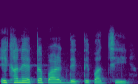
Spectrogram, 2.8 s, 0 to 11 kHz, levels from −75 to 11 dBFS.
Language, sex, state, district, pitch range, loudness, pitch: Bengali, female, West Bengal, Cooch Behar, 200-230 Hz, -16 LUFS, 215 Hz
